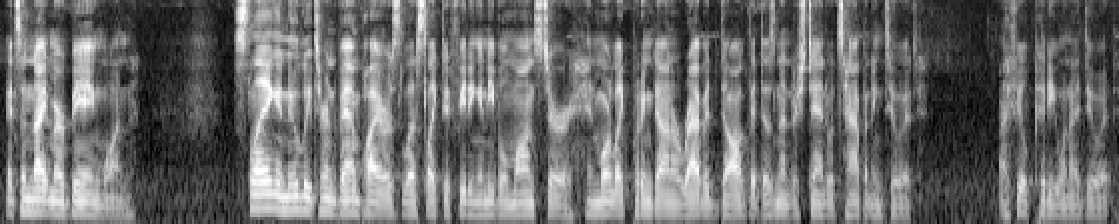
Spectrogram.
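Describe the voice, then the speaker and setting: Playing a Spanish vampire slayer in a romantic audio drama, this man talks to his lover up close and earnestly, a tormented yet tender hero. His fairly low voice carries a Spanish accent and is clear, resonant, a little mellow and close to everyday speech. He's brisk, with fairly even intonation, and the mood is grave and earnest.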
